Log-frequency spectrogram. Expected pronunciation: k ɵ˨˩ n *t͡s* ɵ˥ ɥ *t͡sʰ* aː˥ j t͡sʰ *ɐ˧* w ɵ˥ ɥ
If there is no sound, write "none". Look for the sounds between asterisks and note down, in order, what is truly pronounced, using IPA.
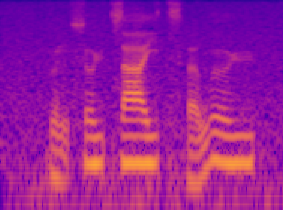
s, t͡s, ɐ˨˥

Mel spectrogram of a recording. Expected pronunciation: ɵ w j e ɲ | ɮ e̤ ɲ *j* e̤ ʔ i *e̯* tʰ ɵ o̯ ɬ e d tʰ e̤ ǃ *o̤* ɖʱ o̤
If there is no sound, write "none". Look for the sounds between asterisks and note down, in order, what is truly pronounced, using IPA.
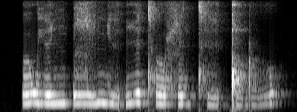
j, e̯, o̤

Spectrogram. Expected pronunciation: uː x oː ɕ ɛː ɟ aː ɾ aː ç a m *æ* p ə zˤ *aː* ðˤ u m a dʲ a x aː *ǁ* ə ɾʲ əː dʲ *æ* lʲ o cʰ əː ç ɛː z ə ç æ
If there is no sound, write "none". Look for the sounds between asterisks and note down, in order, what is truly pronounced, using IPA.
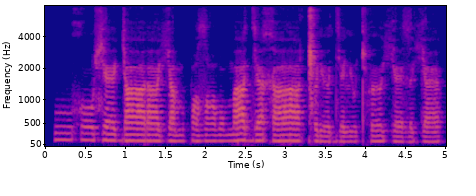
ə, əː, ǁ, æ

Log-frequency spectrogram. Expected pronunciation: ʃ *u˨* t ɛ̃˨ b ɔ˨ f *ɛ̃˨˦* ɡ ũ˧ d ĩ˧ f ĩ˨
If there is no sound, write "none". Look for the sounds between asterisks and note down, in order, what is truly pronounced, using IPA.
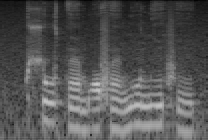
u˨, ɛ̃˨

